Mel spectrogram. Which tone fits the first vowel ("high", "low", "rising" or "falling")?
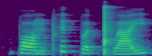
low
